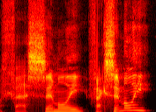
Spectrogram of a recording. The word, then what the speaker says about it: facsimile: I picked a facsimile? I don't know how to say it. It's Facsimile, like fax machine, right?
